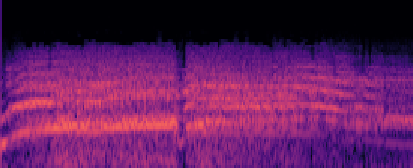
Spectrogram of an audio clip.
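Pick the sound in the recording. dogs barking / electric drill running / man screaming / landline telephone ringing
man screaming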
